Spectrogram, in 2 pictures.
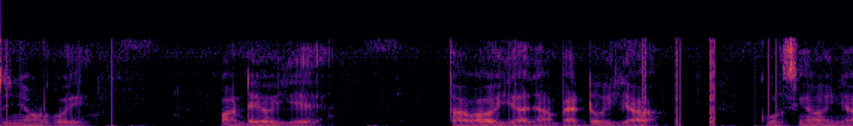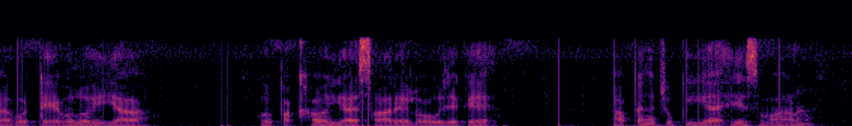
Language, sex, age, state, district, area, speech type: Dogri, male, 45-60, Jammu and Kashmir, Reasi, rural, spontaneous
